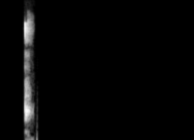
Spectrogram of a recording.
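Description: Near silence, broken by one brief, faint click about a third of a second in.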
